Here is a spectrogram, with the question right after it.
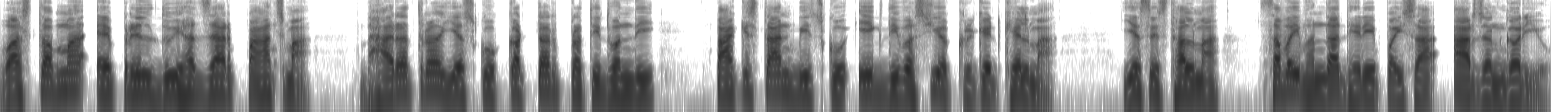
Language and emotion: Nepali, neutral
